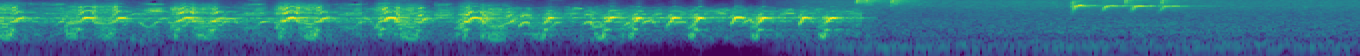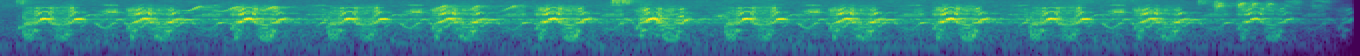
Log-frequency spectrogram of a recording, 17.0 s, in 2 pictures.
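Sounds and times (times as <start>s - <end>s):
zebra yelping barks: 0.0s - 5.6s, 8.1s - 17.0s.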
